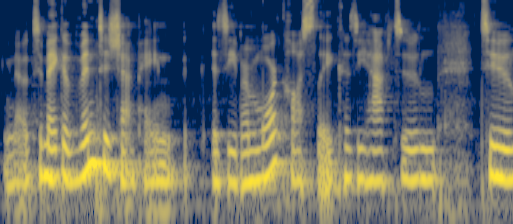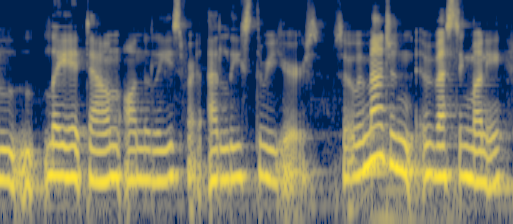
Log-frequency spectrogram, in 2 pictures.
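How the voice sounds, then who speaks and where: A woman's voice: lowish voice, steady tone, normal speed, creaky, few pauses, warm tone. A young adult woman, a champagne expert guest on a live podcast, explaining frankly and casually, swearing now and then. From Saudi Arabia.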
